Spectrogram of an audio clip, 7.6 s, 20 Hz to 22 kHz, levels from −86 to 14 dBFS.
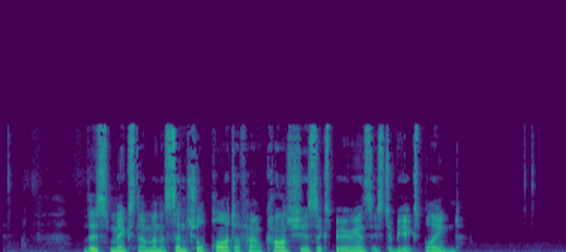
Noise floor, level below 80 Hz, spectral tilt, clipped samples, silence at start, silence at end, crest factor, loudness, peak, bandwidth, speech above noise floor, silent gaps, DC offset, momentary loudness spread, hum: -68 dBFS; -38 dBFS; -5 dB/octave; under 0.1%; 1.1 s; 1.45 s; 20 dB; -21 LUFS; -2 dBFS; 11.5 kHz; 48 dB; none; under 0.1%; 7 LU; none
